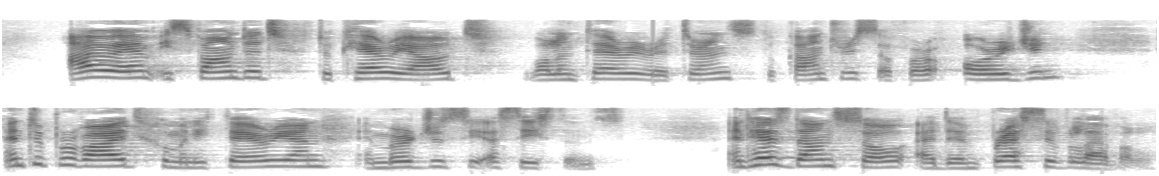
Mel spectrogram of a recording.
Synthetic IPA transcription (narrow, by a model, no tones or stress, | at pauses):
ajoɛ̃mʔɪz̥fãw̃ndɪdtukʰɛɹiawtʋɔlˠɔ̃ntɛɹiɹitʰɜ˞nst̪ukãntɾisɔfɔɹɪd͡ʒɪ̃n | ɛ̃ntupɾoʋajdçumanit̪ɛɹiãnɛmɛɹd͡ʒɛ̃nsiʔasɪst̪ãns | ʔɛ̃ndhɛzdãnsoʊʔɛt̚d̪ĩmpɹɛsɪʋlɛʋɛ̰lˠ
